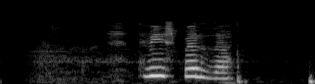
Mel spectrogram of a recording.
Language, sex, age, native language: Icelandic, female, 6, Icelandic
